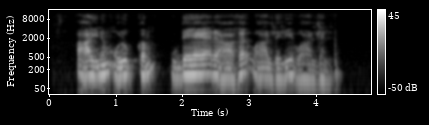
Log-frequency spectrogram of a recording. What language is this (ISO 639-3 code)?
tam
